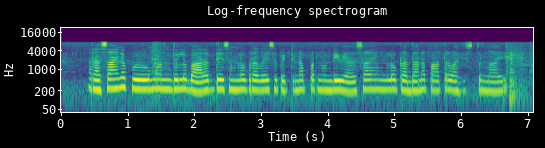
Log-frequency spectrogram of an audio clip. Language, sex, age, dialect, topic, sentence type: Telugu, female, 18-24, Utterandhra, agriculture, statement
